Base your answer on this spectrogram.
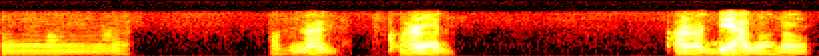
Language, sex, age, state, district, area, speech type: Assamese, male, 18-30, Assam, Majuli, urban, conversation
